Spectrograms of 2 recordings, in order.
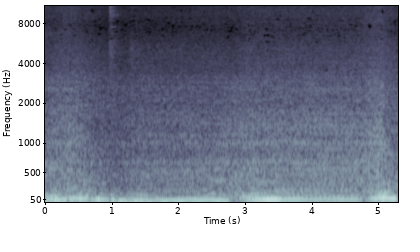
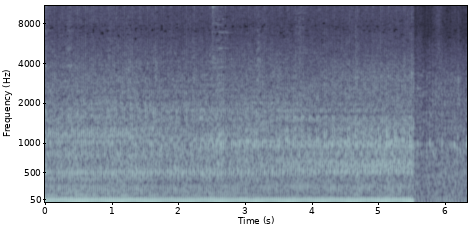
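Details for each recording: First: Isuzu Panther diesel just after an engine overhaul, original internals kept, first start after being slow to catch on a flat battery: steady, even low idle, very smooth with no knocks or misses, before being raised to 1000 rpm for warm-up. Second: Isuzu Panther diesel after an engine overhaul, fast warm-up idle about 1000 rpm: steady, slightly rough clatter about three knocks a second; injector test showed 2 and 3 dribbling and not atomizing, only 1 and 4 spraying well.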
